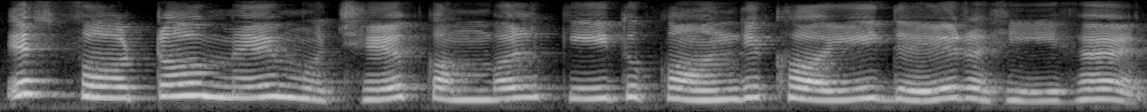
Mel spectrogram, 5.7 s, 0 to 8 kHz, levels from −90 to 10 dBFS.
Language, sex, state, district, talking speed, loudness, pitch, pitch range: Hindi, female, Madhya Pradesh, Katni, 115 wpm, -18 LUFS, 255 Hz, 235-280 Hz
